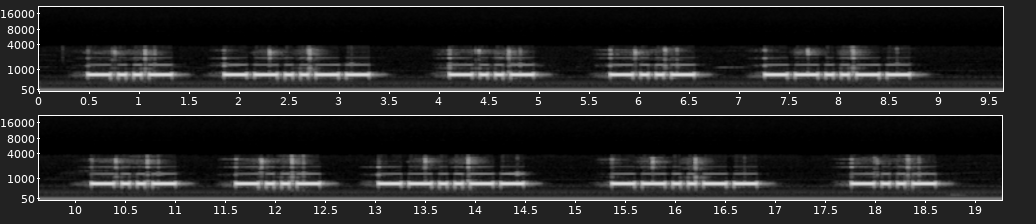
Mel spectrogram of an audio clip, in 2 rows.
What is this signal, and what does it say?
Morse code, heard as a keyed tone, about 16 wpm, 700 Hz. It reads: X , X X , X X , , X
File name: Lecciones / CLASE Nº11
